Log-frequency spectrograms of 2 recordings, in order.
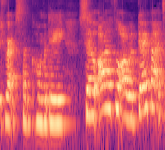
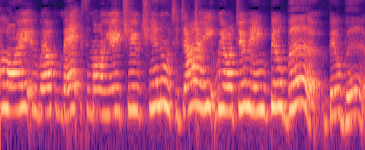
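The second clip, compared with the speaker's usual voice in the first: badly done, clumsy put-on Australian accent; 6 dB quieter than usual. Trying the only accent they can do on their YouTube channel, bad Australian accent. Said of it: "why am I doing it so badly?".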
